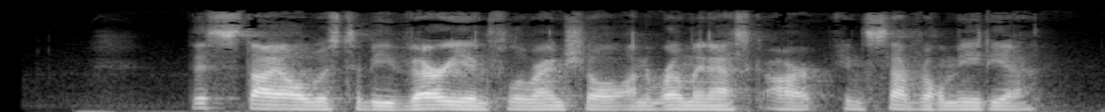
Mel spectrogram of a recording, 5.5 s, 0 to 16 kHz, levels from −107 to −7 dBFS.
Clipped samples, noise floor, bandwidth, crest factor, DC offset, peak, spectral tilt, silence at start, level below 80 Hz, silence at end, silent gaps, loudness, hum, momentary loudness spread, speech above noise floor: under 0.1%; -60 dBFS; 11 kHz; 18 dB; under 0.1%; -8 dBFS; -6.5 dB/octave; 0.95 s; -58 dBFS; 0.35 s; none; -26 LUFS; none; 12 LU; 35 dB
